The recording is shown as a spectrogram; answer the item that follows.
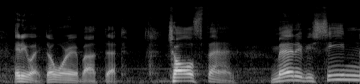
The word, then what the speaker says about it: Charles: a Charles L clerk it is Charles he yako it's Charles cuz it's amazing how it's spelled it's spelled Charles incredible okay so we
